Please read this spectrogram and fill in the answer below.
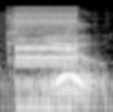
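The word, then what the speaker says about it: queue: This 5-letter word is the only 1-syllable word in English with 4 vowels in a row. It's also the only word that is pronounced the same when the last 4 letters are removed.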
